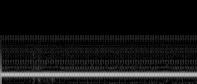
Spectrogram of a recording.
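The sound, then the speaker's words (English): A telephone line tone sounds while a guest is being called: a single steady, unbroken mid-pitched hum that holds at an even level for the whole clip, with no voices. “you may hear the phone ringing right now.”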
